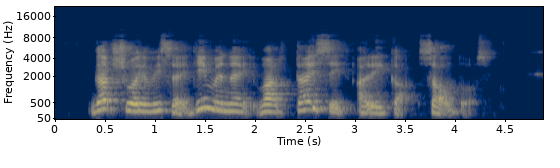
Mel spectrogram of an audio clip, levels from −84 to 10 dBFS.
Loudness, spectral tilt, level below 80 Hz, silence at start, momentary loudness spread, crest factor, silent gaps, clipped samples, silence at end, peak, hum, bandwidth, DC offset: -22 LUFS; -3.5 dB/octave; -74 dBFS; 0.35 s; 14 LU; 18 dB; none; under 0.1%; 0.6 s; -6 dBFS; none; 9.2 kHz; under 0.1%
